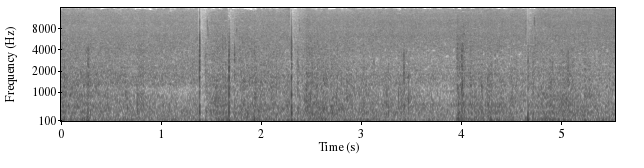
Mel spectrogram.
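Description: Fireworks bursting: several sharp bangs, a few seconds apart, over a continuous low rumble.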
